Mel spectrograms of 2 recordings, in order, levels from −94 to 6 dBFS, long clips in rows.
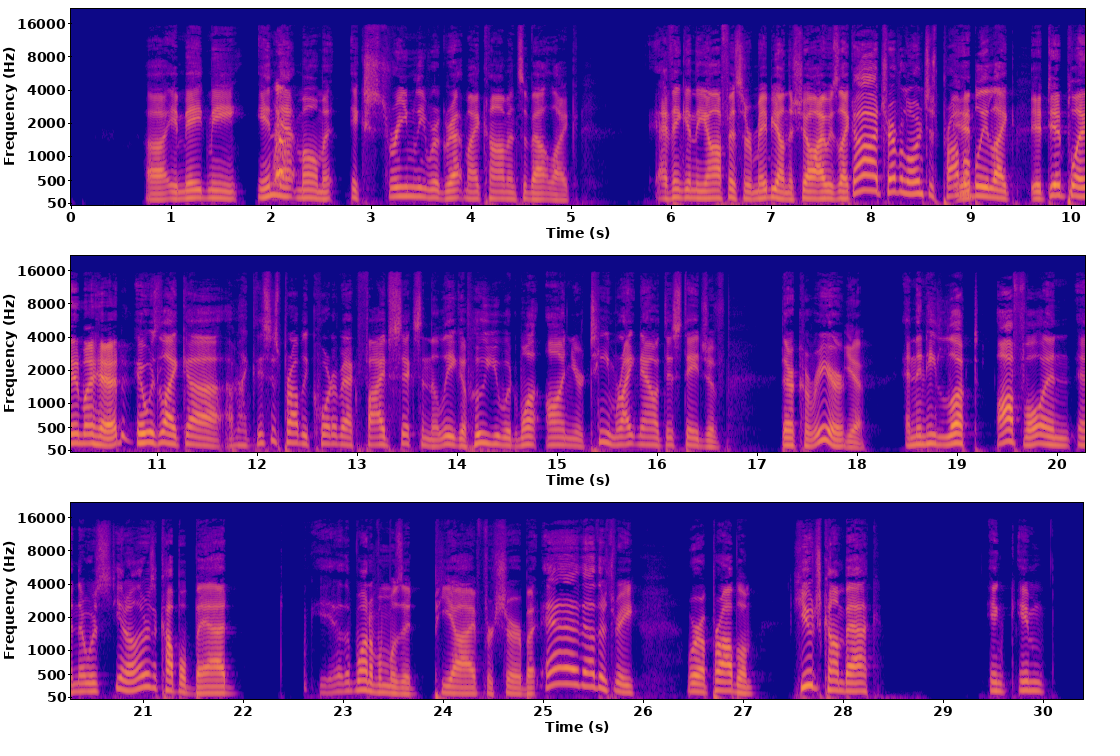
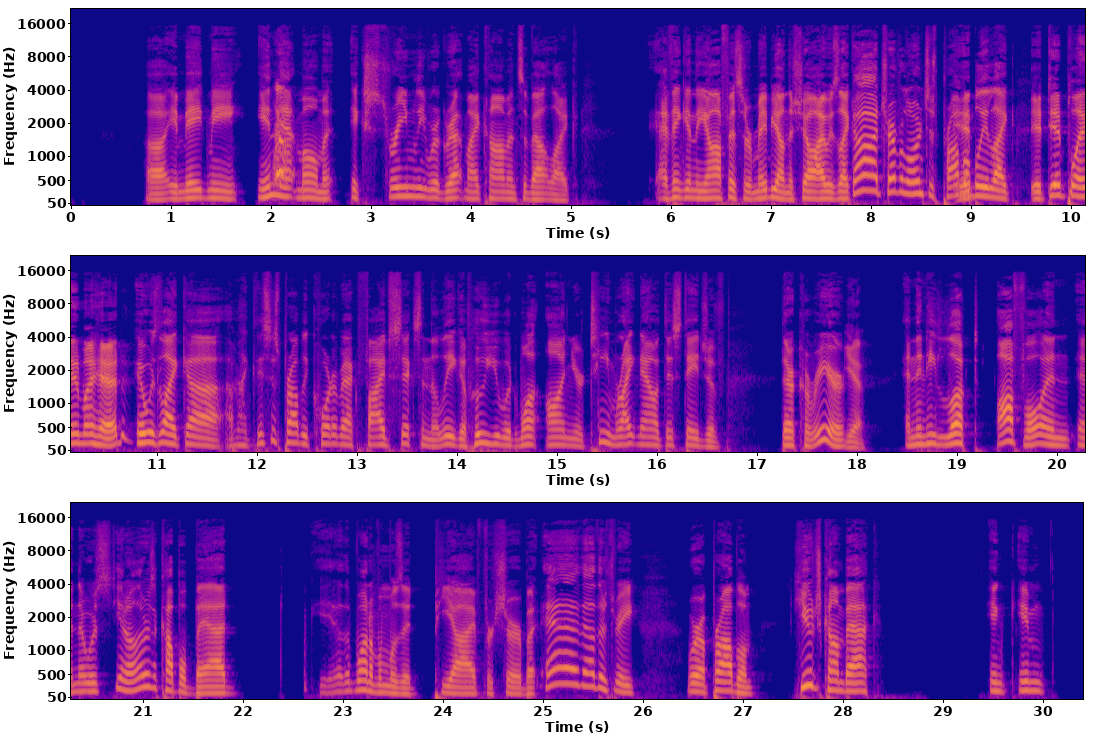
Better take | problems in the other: neither | dog barking; loud; at 2 s; peak 1 dB above the speech; the same in both

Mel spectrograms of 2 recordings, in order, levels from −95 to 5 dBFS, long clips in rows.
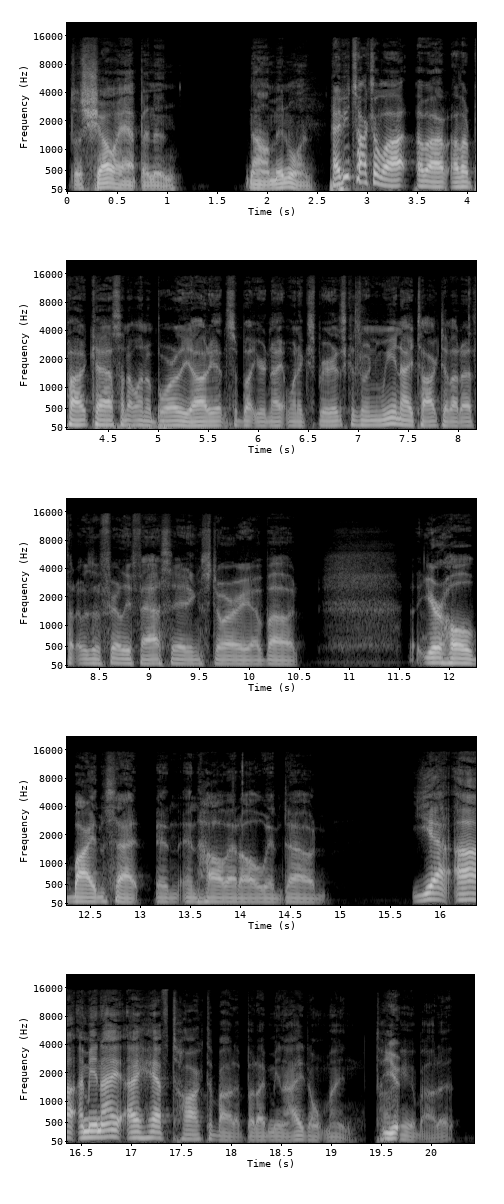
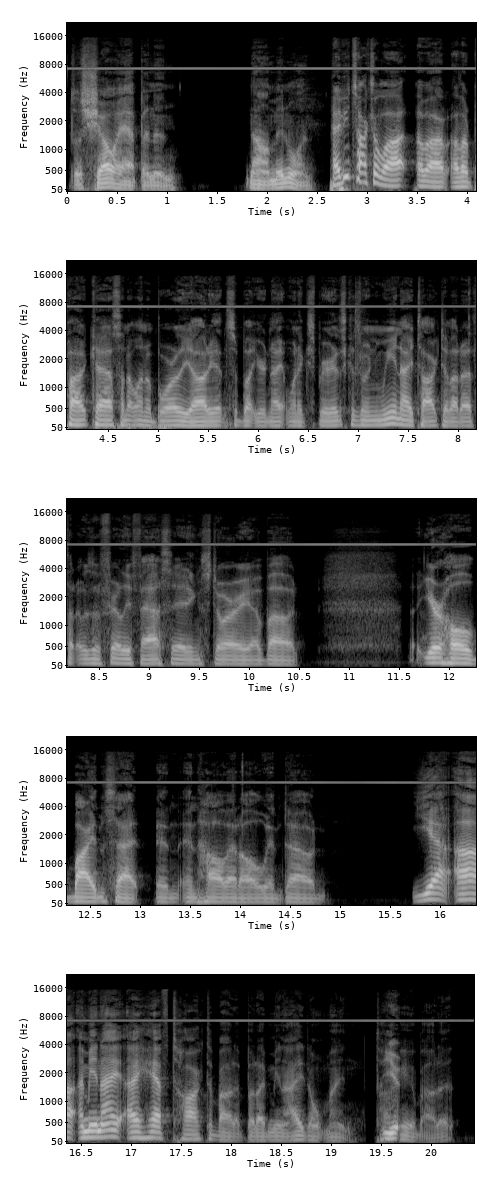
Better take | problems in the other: first | high-pitched whine; noticeable; throughout; 7 kHz, 15 dB below the speech

